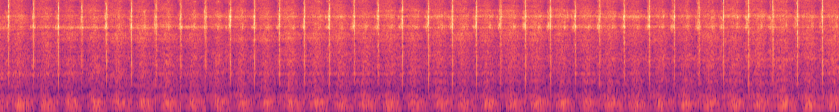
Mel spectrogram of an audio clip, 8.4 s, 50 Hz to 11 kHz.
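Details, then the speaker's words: Rapid regular sharp metallic taps, about four a second, as a weighted handle drives a humeral trial into the humerus, elbow flexed 90 degrees, reverse shoulder arthroplasty instrumentation workshop; mallet impaction of humeral trial. "y finalmente el mango que viene con un peso que nos permite hacer la introducción"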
